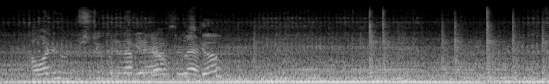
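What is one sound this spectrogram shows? A small electric motor hums steadily.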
